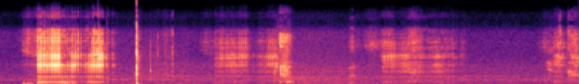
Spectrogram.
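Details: A woman snoring loudly enough that she sleeps in her own room: loud, rasping snores on in-breaths, two or three cycles with quieter breaths between.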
